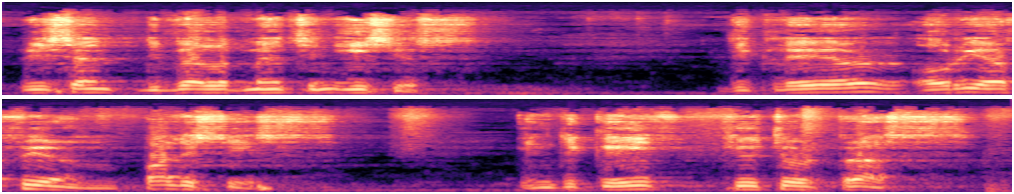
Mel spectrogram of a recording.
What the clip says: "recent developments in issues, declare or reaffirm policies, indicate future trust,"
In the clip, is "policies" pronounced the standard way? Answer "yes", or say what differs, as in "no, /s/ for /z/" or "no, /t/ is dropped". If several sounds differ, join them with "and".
no, /s/ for /z/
